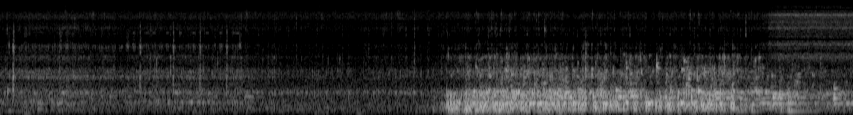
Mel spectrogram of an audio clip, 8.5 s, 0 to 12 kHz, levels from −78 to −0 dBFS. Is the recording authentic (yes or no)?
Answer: yes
